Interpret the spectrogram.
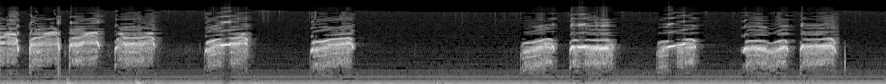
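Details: Osprey in possession of a fish at a nest at Loch Garten, evening at 20:33, giving loud, rasping screeches in irregular clusters of two to four, about a dozen harsh calls in all, over a faint constant hum.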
